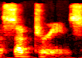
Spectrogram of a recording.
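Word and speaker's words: subterrene: sub turns uh uh subterranes which rhymes with submarines so you can remember it that's kind of my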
